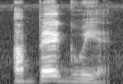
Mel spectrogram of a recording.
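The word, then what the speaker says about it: Abegweit: It's pronounced abegwit. Abegwit. Looks like epic with it.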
